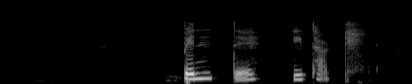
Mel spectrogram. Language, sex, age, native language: Icelandic, female, 10, Icelandic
